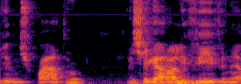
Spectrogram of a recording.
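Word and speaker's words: Lviv: Eh, nesse nesses bombardeios aí do dia 23 pro dia 24, eles chegaram a Livive, né? O Livov, né? que é a a pronúncia polonesa, né?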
